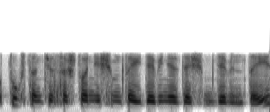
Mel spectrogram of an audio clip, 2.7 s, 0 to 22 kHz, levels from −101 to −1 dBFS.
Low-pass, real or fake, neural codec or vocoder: 3.6 kHz; real; none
